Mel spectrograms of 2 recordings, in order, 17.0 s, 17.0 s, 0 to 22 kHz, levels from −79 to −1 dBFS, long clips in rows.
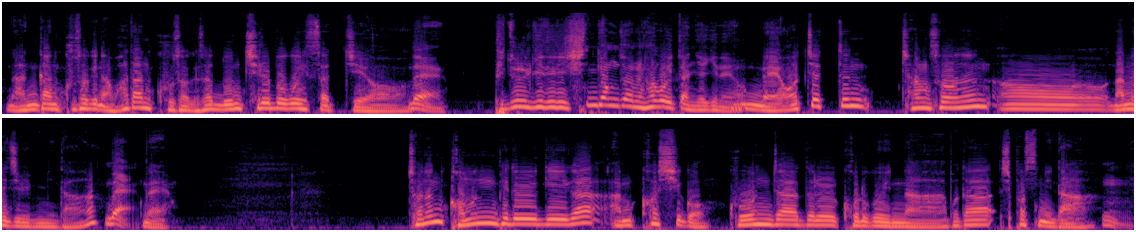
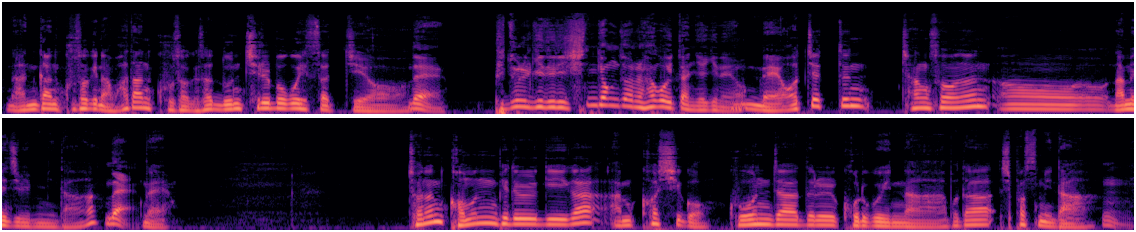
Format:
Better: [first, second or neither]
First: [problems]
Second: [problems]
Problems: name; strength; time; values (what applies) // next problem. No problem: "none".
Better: second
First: distortion; slight; 10 dB below the speech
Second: none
